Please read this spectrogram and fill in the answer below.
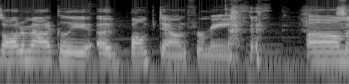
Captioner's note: laugh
